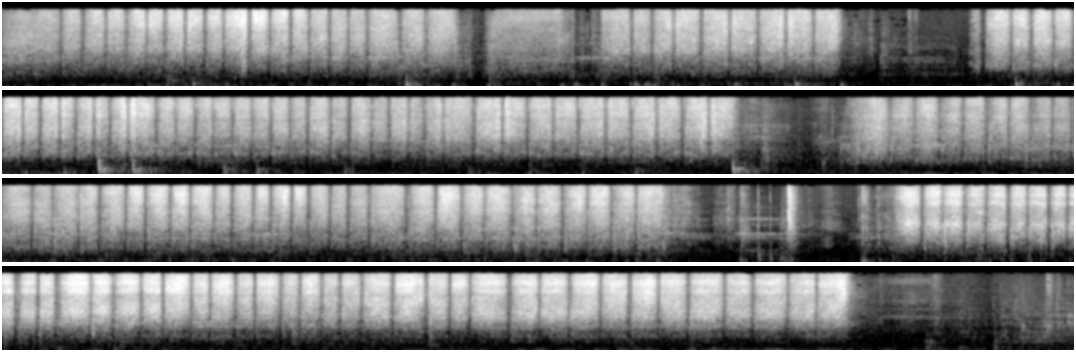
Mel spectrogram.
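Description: Sanding sponge rubbed by hand back and forth over a white-primed, black-glazed oak cabinet door: a dry, scratchy sanding sound in long runs with a few short pauses. The sanding takes the surface whiter while the black glaze stays dark in the open oak grain.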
